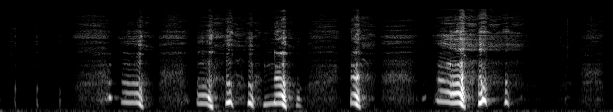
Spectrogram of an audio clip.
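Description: A person's voice making wordless gasps and short cries, each sliding sharply down in pitch, one after another with breathy intakes between them.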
